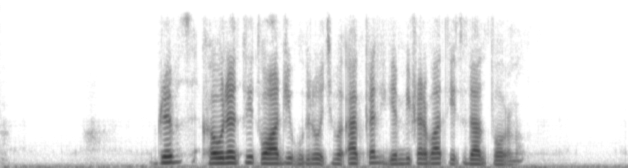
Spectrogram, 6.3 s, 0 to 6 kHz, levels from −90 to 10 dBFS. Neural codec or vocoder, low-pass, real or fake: autoencoder, 22.05 kHz, a latent of 192 numbers a frame, VITS, trained on many speakers; 5.4 kHz; fake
